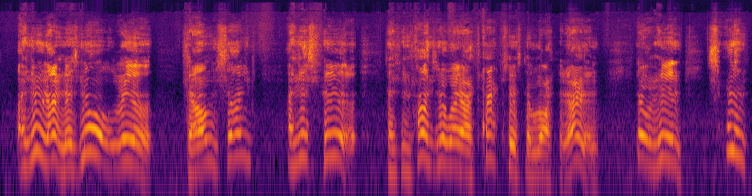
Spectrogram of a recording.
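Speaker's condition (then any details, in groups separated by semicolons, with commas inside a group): Mouth cancer surgery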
